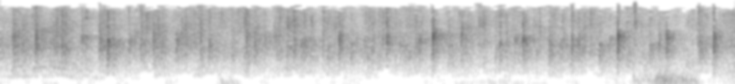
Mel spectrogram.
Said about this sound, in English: Come on, clap your hands unto God tonight.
